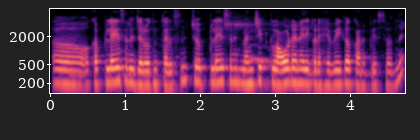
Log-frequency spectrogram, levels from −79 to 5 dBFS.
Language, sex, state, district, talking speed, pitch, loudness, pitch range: Telugu, female, Andhra Pradesh, Annamaya, 205 wpm, 195 Hz, -18 LUFS, 185-205 Hz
